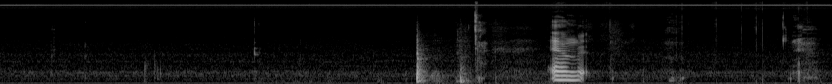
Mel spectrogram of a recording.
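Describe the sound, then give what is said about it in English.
Someone takes a sip of water: a few soft clicks and taps, then a brief wet gulping burst, surrounded by long stretches of near-silence, with one word spoken briefly. “I'm going to drink a little water now.”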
